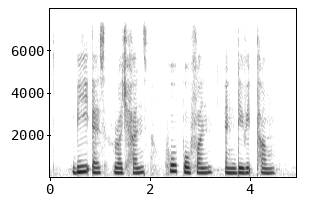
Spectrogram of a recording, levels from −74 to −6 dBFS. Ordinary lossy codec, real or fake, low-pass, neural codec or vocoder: none; fake; 7.2 kHz; vocoder, 44.1 kHz, 80 mel bands, Vocos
